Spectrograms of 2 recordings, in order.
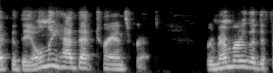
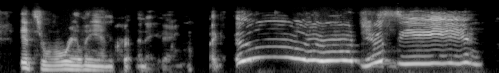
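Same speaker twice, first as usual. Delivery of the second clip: very high, silly, goofy middle-school gossip voice; 14 semitones higher than usual. Speaker imagines a middle schooler sharing hot gossip with the girlies: goofy gossiping middle-schooler voice. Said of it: "little goofy voice change".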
